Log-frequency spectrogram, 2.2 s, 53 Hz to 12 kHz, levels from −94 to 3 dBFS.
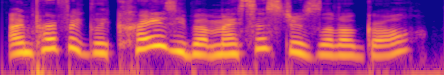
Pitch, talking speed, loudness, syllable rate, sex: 280 Hz, 215 wpm, -15 LUFS, 6.7 syllables/s, female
